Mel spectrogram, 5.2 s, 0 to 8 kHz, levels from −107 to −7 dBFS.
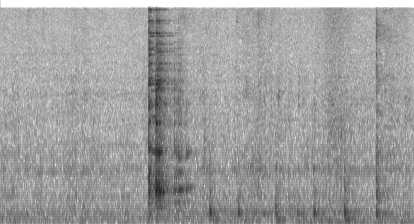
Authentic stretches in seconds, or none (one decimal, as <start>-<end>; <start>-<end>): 0.0-5.2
